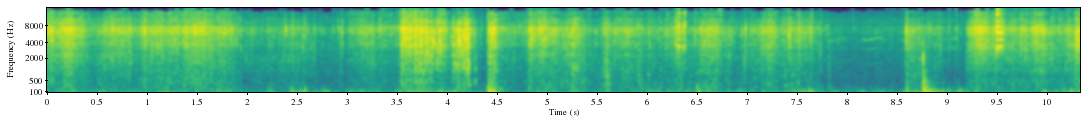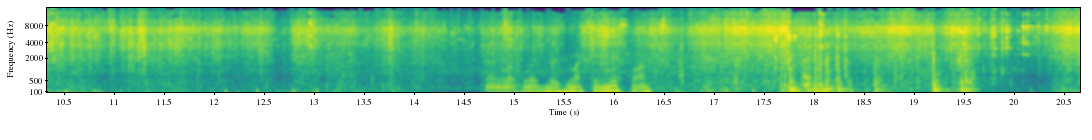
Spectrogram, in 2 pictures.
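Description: Plastic bags rustle and crinkle as gloved hands rummage through rubbish.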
